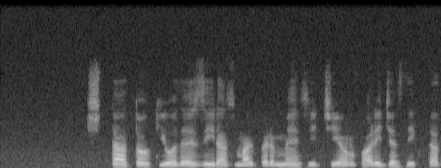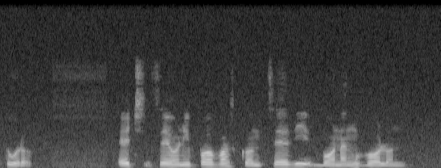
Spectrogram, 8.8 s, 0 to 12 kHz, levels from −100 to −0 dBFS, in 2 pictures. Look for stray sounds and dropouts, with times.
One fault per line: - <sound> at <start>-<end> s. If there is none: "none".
none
